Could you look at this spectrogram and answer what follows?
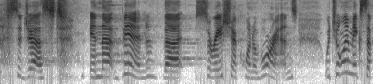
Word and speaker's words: Serratia: And so I say Serratia, I did a Twitter poll, and the majority of people said it's pronounced Serratia instead of Serratia, so I apologize to the non-US folks.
